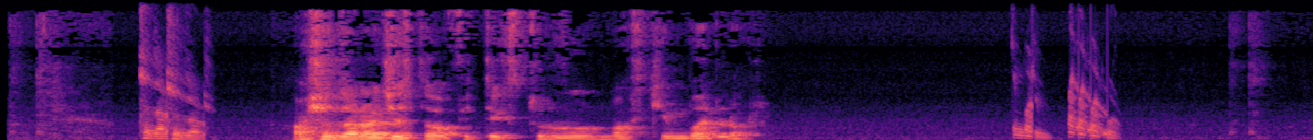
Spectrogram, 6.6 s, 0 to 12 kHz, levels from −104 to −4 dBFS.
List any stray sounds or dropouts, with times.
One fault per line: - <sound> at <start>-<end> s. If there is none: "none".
- chirp at 0.7-1.1 s
- chirp at 5.1-5.6 s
